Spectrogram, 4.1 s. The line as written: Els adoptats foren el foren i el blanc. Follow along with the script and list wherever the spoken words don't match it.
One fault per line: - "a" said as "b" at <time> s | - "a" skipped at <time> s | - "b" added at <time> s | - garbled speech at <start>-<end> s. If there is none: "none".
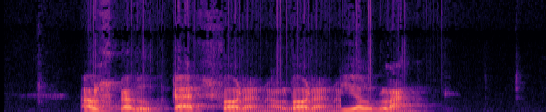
none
